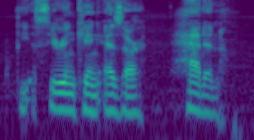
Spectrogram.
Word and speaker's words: Esarhaddon: But in Swedish, we say Esarheddon.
